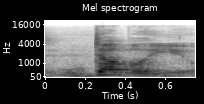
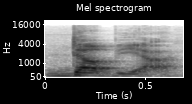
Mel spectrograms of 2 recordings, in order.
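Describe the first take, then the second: First: It is said as the full letter name. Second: It is said as the shortened form 'Dubya'. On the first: "like the letter W" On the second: "it's supposed to be pronounced as W"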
